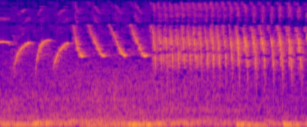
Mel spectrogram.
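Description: A canary sings a few rising whistled slurs, then falling notes, before breaking into a fast, bright, sustained rolling trill; a low hum runs underneath.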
